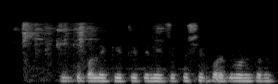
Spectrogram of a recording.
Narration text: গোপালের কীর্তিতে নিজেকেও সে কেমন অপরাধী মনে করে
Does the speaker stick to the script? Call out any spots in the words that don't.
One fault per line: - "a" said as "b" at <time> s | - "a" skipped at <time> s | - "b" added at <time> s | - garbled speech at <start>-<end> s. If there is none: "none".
- "কেমন" skipped at 2.0 s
